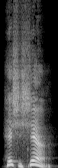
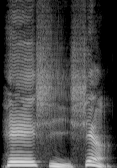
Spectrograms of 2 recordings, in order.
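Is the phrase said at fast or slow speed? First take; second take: fast; slow. First: The phrase is said at natural speed. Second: The phrase is said slowly and deliberately. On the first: "One's natural speed" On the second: "and then slow"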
